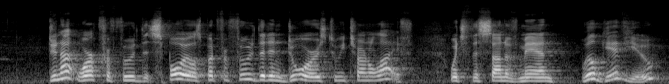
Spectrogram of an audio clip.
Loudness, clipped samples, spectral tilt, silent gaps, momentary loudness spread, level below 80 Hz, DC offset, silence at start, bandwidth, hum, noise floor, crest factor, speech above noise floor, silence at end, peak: -18 LUFS; under 0.1%; -4.5 dB/octave; none; 9 LU; -56 dBFS; under 0.1%; 0.5 s; 13 kHz; none; -46 dBFS; 16 dB; 29 dB; 0.1 s; -2 dBFS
